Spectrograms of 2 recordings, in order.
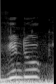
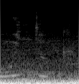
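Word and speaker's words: Windhoek: The right pronunciation is Vinduk. Vinduk. Others say Vinduk, others Vinduk, whichever way. Yeah, I can say Vinduk or Winduk.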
